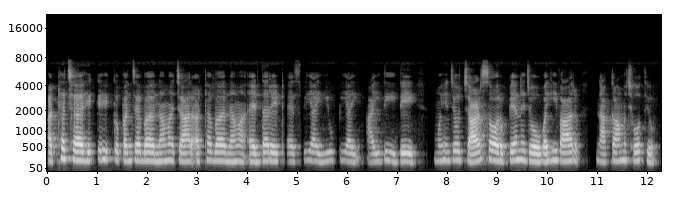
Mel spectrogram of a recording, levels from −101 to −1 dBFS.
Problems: constant background noise, echo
